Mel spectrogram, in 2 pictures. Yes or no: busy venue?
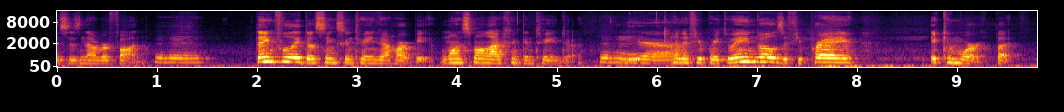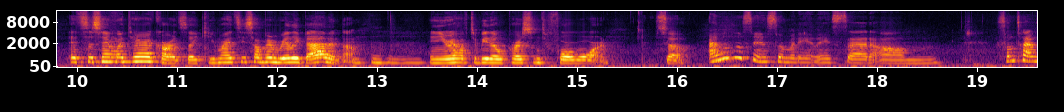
no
